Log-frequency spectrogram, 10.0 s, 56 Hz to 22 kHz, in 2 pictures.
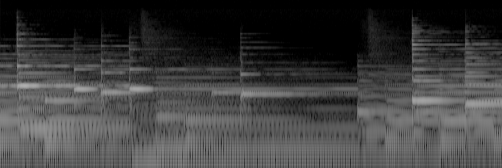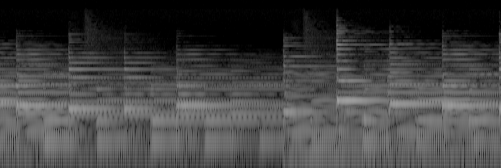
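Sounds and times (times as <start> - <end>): background piano music: 0.0 - 10.0.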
